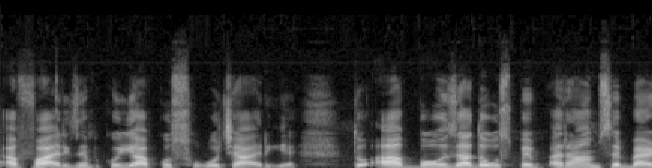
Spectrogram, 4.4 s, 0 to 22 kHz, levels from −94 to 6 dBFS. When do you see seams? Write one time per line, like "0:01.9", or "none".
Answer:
none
